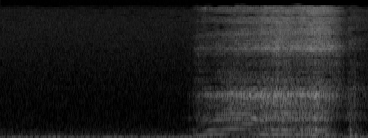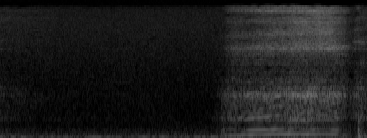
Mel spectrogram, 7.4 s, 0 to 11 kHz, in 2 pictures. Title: 🐽 2024/12/16 本日のイビキ Snoring Sleep Sound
